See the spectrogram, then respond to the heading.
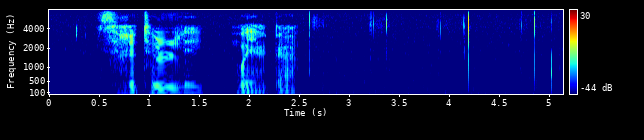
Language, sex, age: Southern Sotho, male, 20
